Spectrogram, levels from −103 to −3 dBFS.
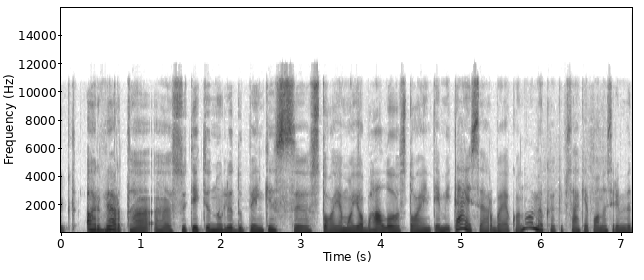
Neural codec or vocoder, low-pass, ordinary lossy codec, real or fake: none; 10.8 kHz; Opus, 64 kbps; real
